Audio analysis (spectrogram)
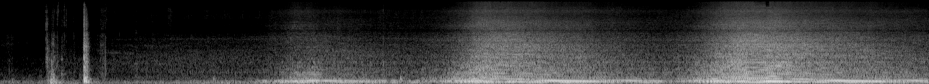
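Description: A 2020 Nissan Titan Pro-4X Crew Cab's 5.6-liter V8 revving, preceded by a couple of sharp clicks, then deep engine roars swelling and falling in repeated revs, close and loud, with no talk.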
